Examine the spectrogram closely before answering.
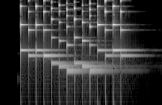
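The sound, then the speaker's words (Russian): An incoming call rings on a phone as a rapid melodic ringtone of thirteen bright electronic notes at an even, quick pace. The last note rings out and fades. Nothing else is heard. “Звонок особой государственной важности.”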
